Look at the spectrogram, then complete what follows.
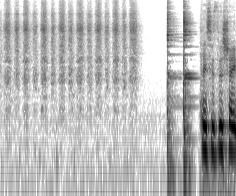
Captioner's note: zester grating; utensils clanging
